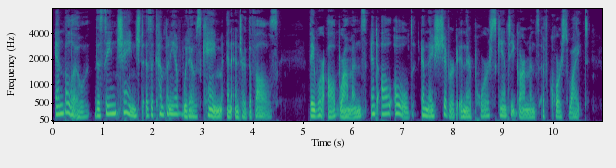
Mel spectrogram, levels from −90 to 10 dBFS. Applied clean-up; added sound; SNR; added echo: none; none; none; none.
